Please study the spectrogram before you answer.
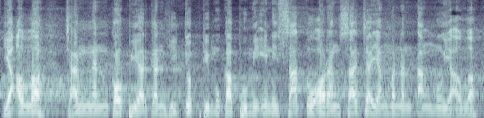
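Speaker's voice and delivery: loud, pressing sermon voice; fiery preaching. Acted. Preacher voices Nuh's plea to God, loud and fiery. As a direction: drive the prayer home to the crowd.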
